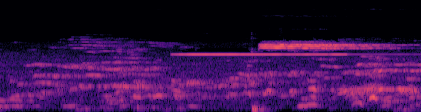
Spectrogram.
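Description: Electronic timer buzzer sounding over gym chatter: a thin steady high tone starts a little before halfway, and a harsher, fuller buzz joins it and holds to the end, marking the end of the wrestling bout.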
